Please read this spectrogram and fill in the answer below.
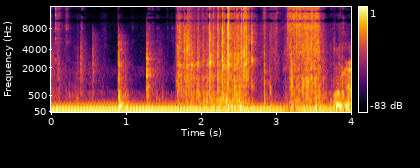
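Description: A deck of tarot cards being shuffled by hand: two short taps, then a rapid flutter of cards lasting about a second, and a second shorter flutter near the end.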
